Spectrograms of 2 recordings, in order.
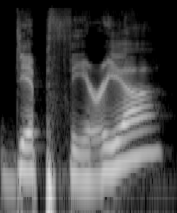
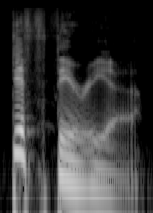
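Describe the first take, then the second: First: The 'ph' is said with a P sound. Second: The 'ph' is said with an F sound. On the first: The speaker calls it wrong. "is not pronounced diphtheria" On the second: The speaker calls it right. "the pH makes the voiceless labiodental fricative F sound"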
